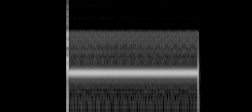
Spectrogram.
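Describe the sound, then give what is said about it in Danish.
A telephone ringback tone on an outgoing call to a panel member in northern France: one steady, mid-pitched electronic beep lasting about a second, starting and stopping abruptly with faint clicks, heard alone with silence on either side. “Han prøver vi lige at ringe op til her og se, om der er bid på...”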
